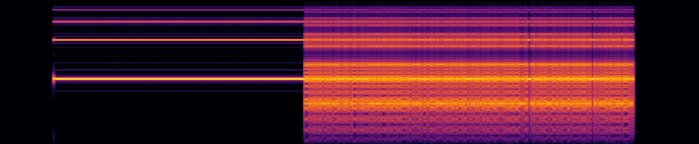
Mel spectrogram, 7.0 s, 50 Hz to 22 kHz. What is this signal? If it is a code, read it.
Cassette data (Kansas City type), 300 baud, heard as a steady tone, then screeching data.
